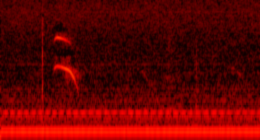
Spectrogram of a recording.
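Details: A fork-tailed drongo gives one clear, high whistle that bends downward, mimicking a pearl-spotted owl's territorial whistle; fainter notes follow over a steady low engine hum.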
